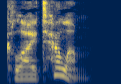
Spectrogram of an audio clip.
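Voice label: "clitellum", British English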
